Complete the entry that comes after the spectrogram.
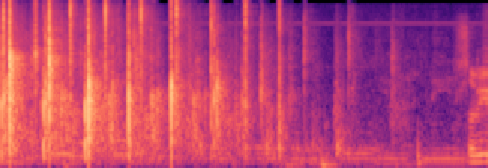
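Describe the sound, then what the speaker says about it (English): Audience clapping at a national heritage quiz final, a burst of sharp individual claps from a modest crowd that thins out and stops after about two seconds, followed by a faint voice. "Please clap for him."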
